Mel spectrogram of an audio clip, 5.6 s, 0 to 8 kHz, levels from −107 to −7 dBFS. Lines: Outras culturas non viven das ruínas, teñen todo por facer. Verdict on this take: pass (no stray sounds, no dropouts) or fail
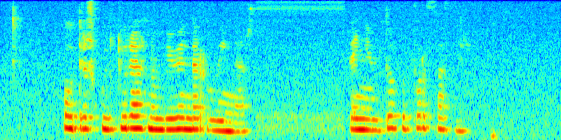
pass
